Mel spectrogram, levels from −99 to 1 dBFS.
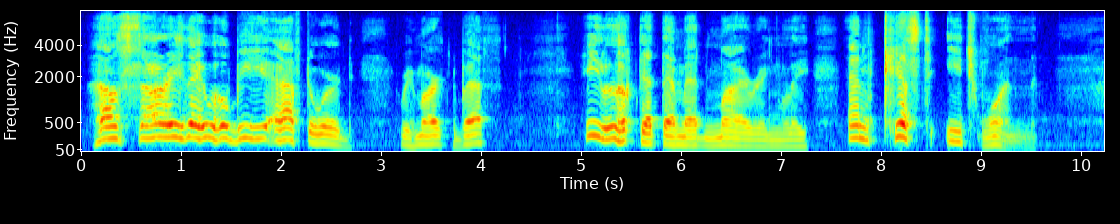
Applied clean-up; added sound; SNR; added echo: none; none; none; none.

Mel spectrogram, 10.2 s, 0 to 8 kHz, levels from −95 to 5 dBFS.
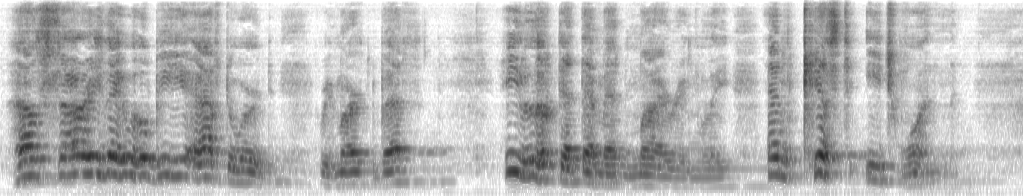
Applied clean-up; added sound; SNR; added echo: none; none; none; reverberation time 0.3 s.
